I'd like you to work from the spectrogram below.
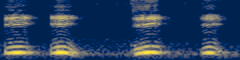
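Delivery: ई short, ई stretched, high and loud; short and long vowel demo. Shown as a demonstration. Teacher contrasting the two ई matras. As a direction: sing out short ई then long ई. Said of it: "मैंने आगे पीछे करके दोनों ई ई को बोला है".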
